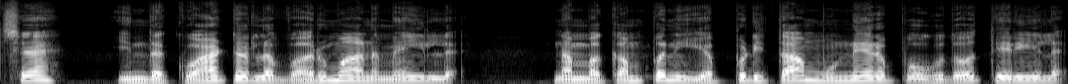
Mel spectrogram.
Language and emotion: Tamil, sad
